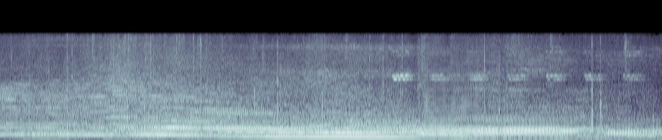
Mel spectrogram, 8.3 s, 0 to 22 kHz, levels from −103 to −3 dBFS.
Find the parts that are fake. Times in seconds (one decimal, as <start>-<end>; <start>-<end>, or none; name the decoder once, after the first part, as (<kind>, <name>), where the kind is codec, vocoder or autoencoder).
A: 5.3-6.0 (vocoder, WaveNeXt)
